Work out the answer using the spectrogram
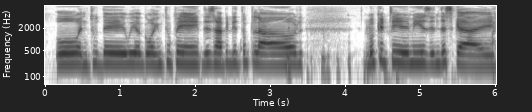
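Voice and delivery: slow, put-on German accent, laid on. Describing the TV painter before Bob Ross, imitating Bill Alexander's German accent. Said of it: "little bald German guy".

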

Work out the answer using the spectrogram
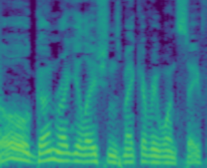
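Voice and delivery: ordinary delivery

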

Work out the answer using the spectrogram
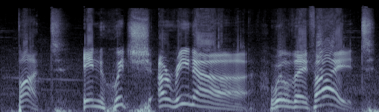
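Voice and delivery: loud, slow royal voice.

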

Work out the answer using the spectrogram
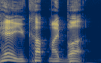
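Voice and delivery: plain

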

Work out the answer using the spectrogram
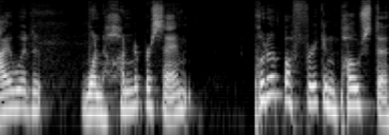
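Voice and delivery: slipping into Boston accent. A speaker hoping to get into animation slips into a Boston accent. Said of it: "Why did I just go, like, a Ultra poster. Boston?".

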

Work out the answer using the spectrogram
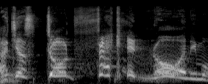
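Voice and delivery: loud, very high, at-wit's-end outburst. You tell someone they can do him when he doesn't know anymore: loud Tommy Tiernan impression. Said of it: "You can do loud Tommy Tiernan".

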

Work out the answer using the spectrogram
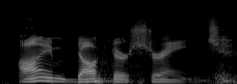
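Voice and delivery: put-on very pronounced American accent, every word clearly pronounced. Imitating Benedict Cumberbatch's American accent in Doctor Strange. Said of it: "Benedict Cumberbatch's American accent in Doctor Strange".

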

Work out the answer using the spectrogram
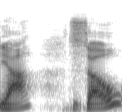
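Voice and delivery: loud, defiant brush-off, thrown back. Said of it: "She's like".

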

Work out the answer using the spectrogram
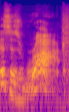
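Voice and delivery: acted, all fired-up, excited delivery. Retelling a brother's reaction at a concert: imitating brother's excitement. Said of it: "he was really excited".

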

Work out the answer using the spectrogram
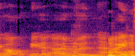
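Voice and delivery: put-on thick Indian accent. Speaker retells an office phone call answered in a very thick Indian accent. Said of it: "this very, very thick Indian accent comes on".

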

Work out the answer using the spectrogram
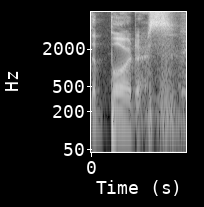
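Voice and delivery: put-on disdainful tone. Repeating how the audience just said it, imitating a disdainful tone. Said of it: "say it with such disdain".

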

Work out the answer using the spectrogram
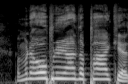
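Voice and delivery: put-on screaming. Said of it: "You're screaming at her".

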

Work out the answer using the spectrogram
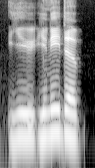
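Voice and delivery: ordinary talk

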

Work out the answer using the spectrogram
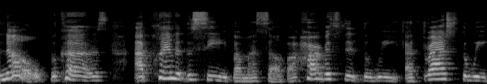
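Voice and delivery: ordinary talk

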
